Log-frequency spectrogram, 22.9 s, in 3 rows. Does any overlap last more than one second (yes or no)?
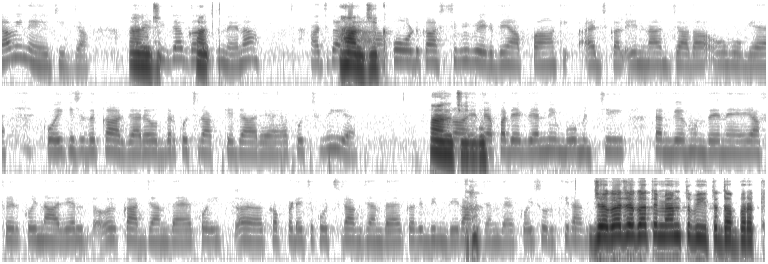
no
